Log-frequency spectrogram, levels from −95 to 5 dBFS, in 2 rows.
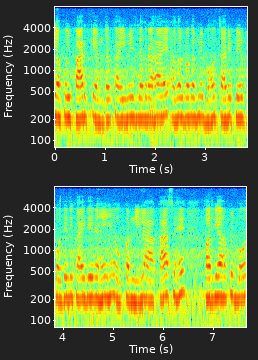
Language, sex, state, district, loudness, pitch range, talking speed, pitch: Hindi, male, Uttar Pradesh, Jalaun, -17 LUFS, 195-210 Hz, 225 wpm, 200 Hz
